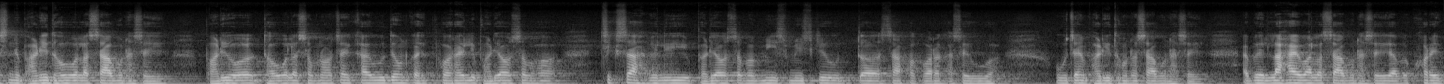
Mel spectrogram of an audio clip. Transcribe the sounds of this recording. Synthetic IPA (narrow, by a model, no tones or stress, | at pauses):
əsnebʱəɽ̃id̪ʱəbalasabunɦasəi | bʱəɽid̪ʱɔbalasəbnawt͡ʃaɦĩkʰaud̪eunkəɦipʰɔɾəlibʱəɽijawsəbɦɔ | t͡ʃiksaɦbelibʱəɽijawsəbmismiskeut̪sapʰakɔɾəkʰasəiua | ut͡ʃaɦĩbʱəɽid̪ʱɔwnasabunasəi | əbelaɦajbalasabunɦəsəɦiəbekʰɔɾəj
